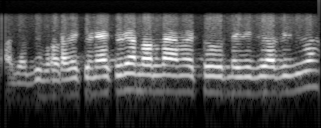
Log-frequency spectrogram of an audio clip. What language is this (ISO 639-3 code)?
ori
